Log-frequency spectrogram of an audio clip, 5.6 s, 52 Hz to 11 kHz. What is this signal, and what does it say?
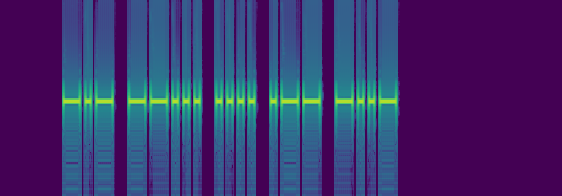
Morse code, heard as a keyed tone, about 21 wpm, 700 Hz. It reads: K7HWX
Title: USA Call Signs - 5 Characters - Repeated 3x - 22wpm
